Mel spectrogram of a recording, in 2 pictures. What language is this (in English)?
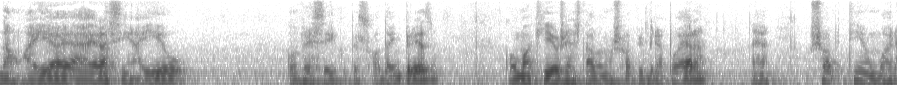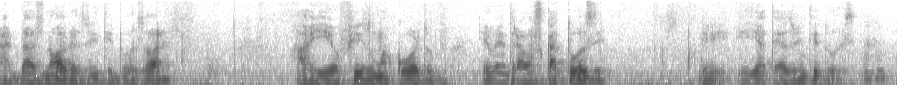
Portuguese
